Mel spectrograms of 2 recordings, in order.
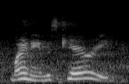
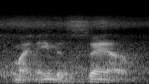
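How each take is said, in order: First: A more varied voice rises at the end. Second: A flatter, deeper voice falls at the end.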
